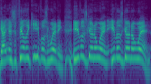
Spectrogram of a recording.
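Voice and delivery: anxious believer fretting aloud; worried complaining. Retold or imitated. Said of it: "You're like".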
